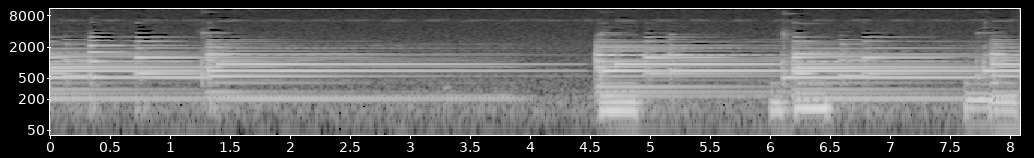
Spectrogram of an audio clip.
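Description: Playback of a work-in-progress track: piano chords layered with a digital piano, with a bass line under them and no drums yet. One chord rings and slowly fades for about three seconds. Then new chords come in about halfway through, each with a low bass note beneath it.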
